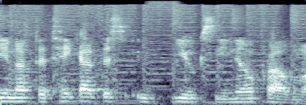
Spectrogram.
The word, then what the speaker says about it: Uxie: to take out this uxie no problem i almost said oopsie no nobody pronounces it like that except for uh i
